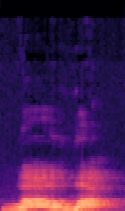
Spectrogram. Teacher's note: Di mana wawu, ba dan mim di sini keluar di antara dua bibir, antara bibir atas dan bibir bawah. Hanya saja untuk wawu bibir membuka, sedangkan untuk ba dan mim bibir membungkam. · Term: as-safatain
